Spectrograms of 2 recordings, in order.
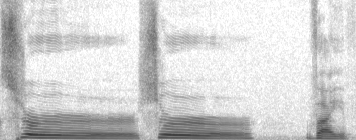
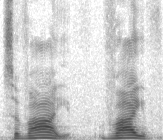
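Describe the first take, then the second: First: The stress is on the first syllable. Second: The stress is on the second syllable. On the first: The speaker calls it wrong. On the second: The speaker calls it right. "the vive ده اللي هو الستريس syllable"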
